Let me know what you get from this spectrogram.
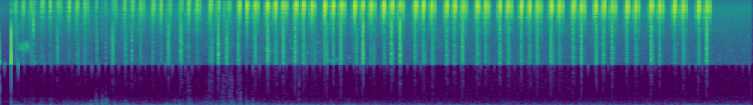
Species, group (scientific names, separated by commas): Poecilimon mytilenensis, Orthoptera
